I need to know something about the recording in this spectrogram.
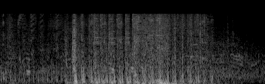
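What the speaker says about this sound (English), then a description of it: "Getting shot from somewhere." Sustained rapid gunfire in the video game Apex Legends, dense overlapping bursts of shots at close range filling the whole stretch with a busy crackling rattle.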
